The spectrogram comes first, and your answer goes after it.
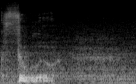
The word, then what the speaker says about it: Cthulhu: do you see cthulhu i guess i pronounce the age some people say like thulu i like the h i'm an h guy and there's lots of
